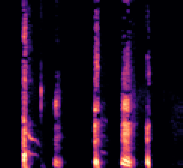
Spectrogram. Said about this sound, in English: There, now. See, you're coughing already.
